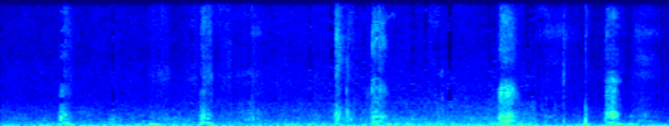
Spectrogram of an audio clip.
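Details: Stray kittens eating their food, one of them sneezing: several short, sharp broadband bursts spread across a few seconds, each a quick snorting puff, over a steady low hum and soft chewing noises.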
